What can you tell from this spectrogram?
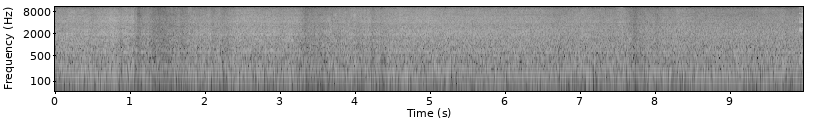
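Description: Freight cars rolling slowly past on a bridge with a steady, loud rumble.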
